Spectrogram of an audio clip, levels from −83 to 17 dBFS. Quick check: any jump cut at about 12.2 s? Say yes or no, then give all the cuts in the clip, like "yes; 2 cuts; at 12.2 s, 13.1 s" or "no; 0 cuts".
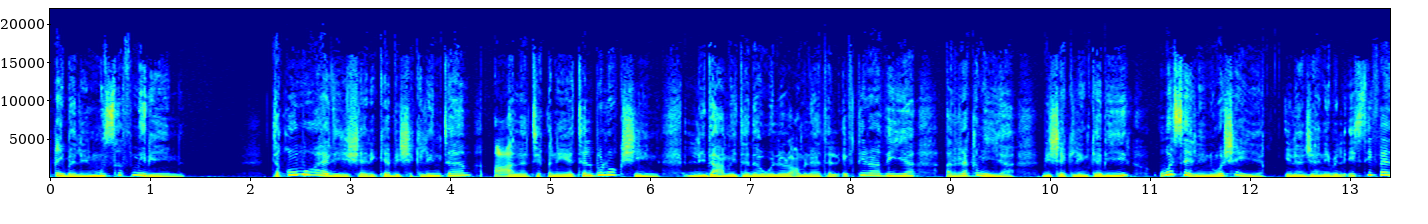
yes; 1 cut; at 12.2 s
